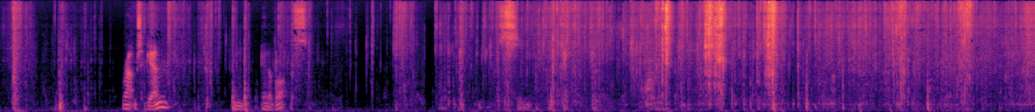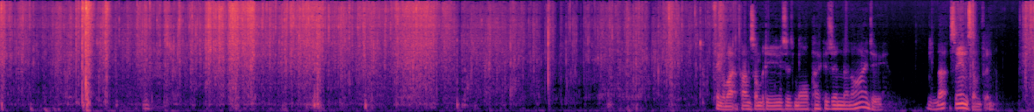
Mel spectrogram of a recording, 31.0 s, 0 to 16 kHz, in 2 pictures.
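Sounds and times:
plastic bag crinkling and tearing: 2.4 - 3.6, 4.2 - 26.7.

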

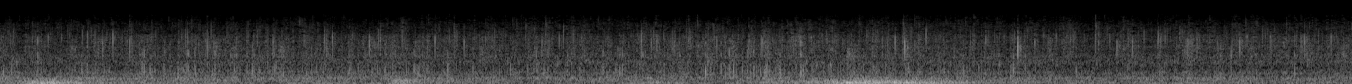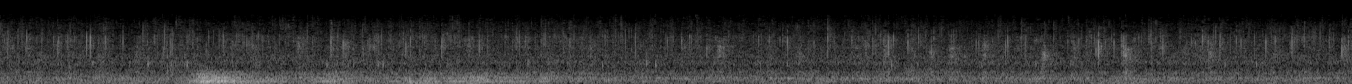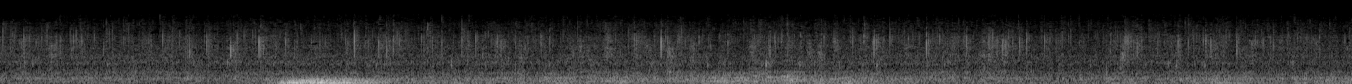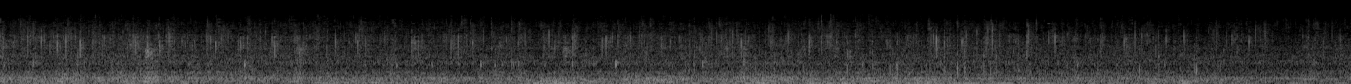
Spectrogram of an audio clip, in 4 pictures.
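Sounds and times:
steady rain falling: 0.0 - 54.0
low clap of thunder: 0.1 - 3.1, 7.6 - 10.3, 15.4 - 19.2, 29.7 - 35.9.

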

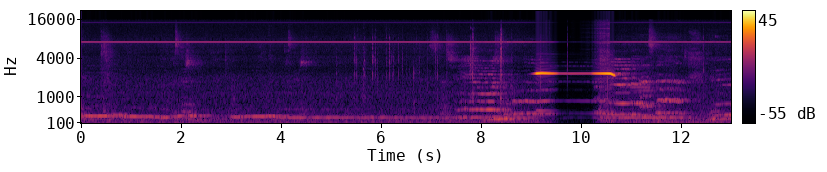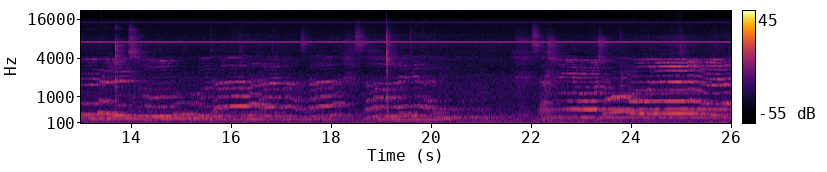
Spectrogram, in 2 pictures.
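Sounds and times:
women singing a cappella: 0.0 - 6.2, 7.0 - 9.2, 10.4 - 21.4, 22.0 - 26.0
loud steady high tone: 0.0 - 12.1.

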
